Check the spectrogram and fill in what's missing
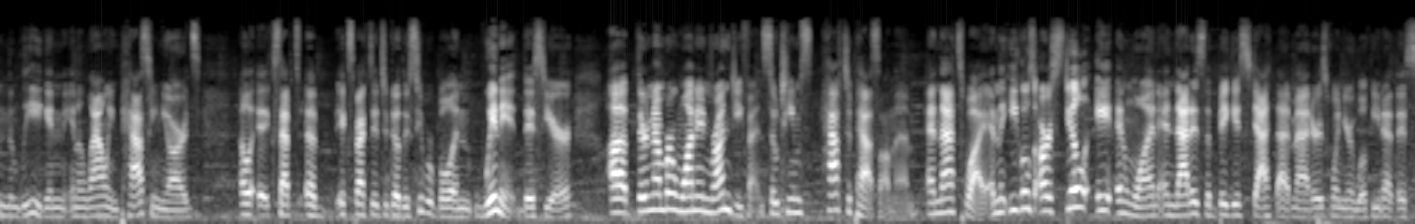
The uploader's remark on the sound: live at Parx Casino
